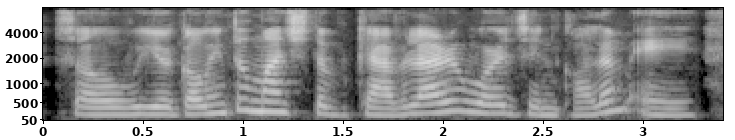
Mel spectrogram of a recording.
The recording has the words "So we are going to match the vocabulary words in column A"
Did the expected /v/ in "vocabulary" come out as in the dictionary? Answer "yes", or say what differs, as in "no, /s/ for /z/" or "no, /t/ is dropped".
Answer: no, /b/ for /v/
